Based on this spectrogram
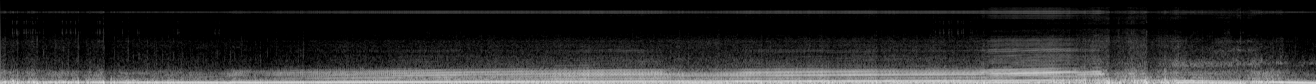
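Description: Engine held at a slowly rising rev then dropping back, note a little uneven and stumbling throughout; sounds like a misfire, cause unknown.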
